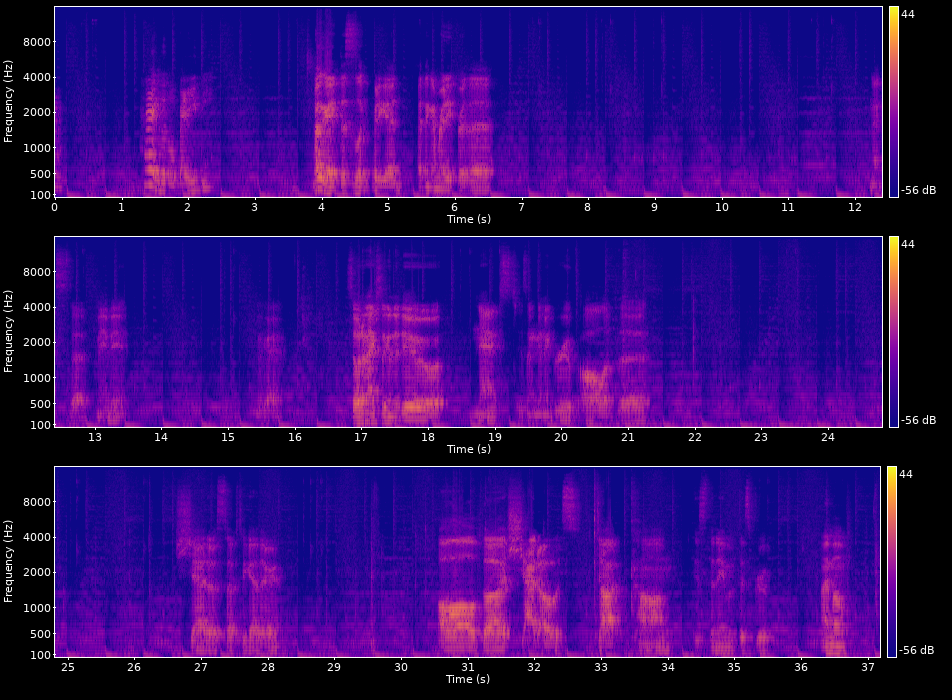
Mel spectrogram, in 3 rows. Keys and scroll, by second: 27.5 ctrl+g, 29.8-32.8 typing.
